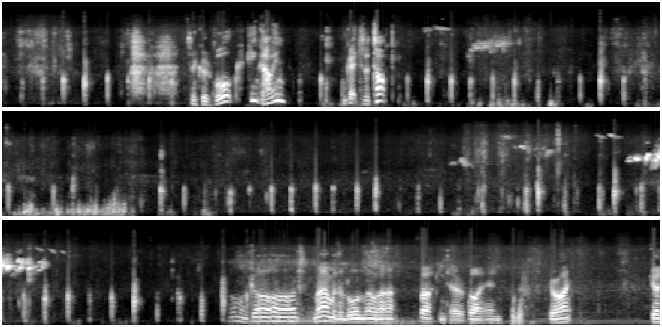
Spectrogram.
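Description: A horse's hooves clop steadily on a paved lane.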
